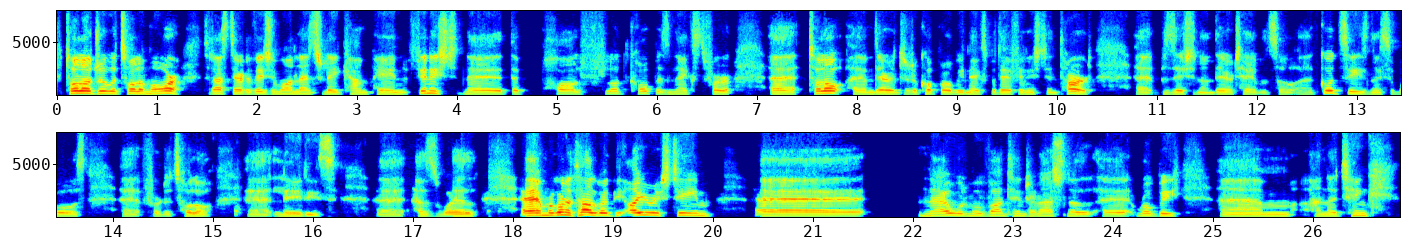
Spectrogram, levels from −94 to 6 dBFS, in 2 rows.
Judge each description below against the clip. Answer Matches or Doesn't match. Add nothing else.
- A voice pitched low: Doesn't match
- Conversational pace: Matches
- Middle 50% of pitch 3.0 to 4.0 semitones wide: Doesn't match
